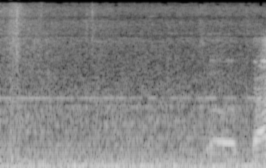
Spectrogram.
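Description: Steady low rumble of outdoor street background noise. A man's voice starts near the end.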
